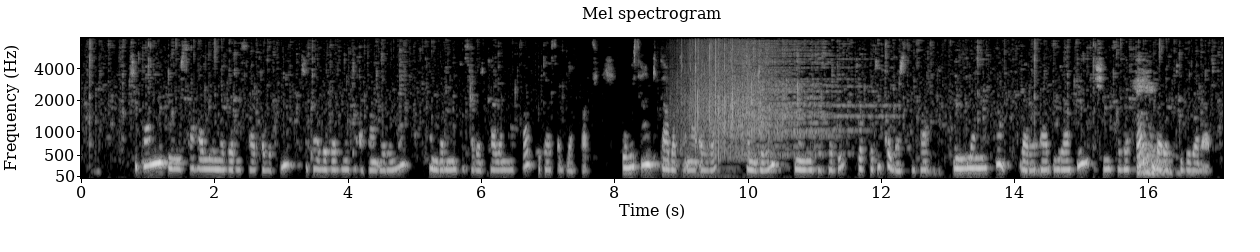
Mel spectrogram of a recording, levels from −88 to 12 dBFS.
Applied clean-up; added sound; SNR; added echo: classical method Wiener filter.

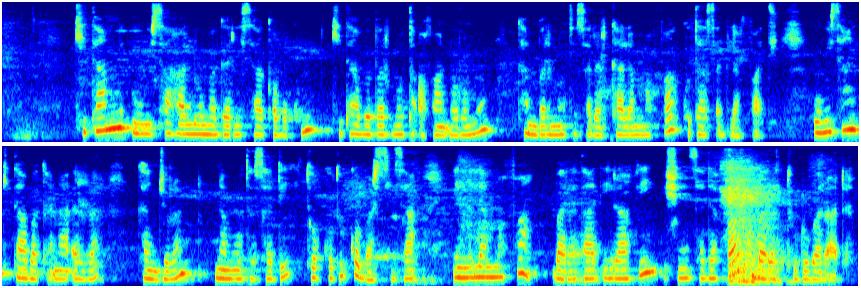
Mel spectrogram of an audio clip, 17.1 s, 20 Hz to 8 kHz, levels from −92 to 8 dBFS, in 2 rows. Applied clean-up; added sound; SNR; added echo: none; none; none; none.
